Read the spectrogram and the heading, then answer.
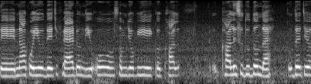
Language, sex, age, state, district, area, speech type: Dogri, female, 45-60, Jammu and Kashmir, Jammu, urban, spontaneous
